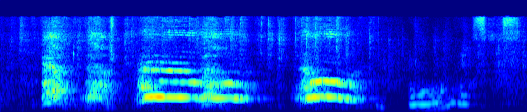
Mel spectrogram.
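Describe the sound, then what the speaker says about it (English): A dog gives several hoarse, raspy barks and yips close by, a few quick ones followed by longer drawn-out calls with a whimpering tail, loud and alone in a quiet room. "he barks like he's got a cold"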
